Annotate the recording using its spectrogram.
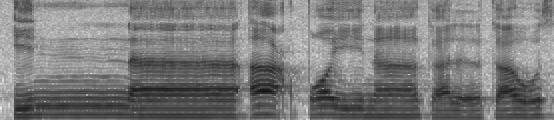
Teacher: harokatnya ini nanti juga channel Hai terpengaruh dengan ritme bacaan kita kalau kita membacanya pakai ritme bacaan yang cepat maka dua harokatnya ini akan memendek dengan sendirinya kemudian kalau kita membacanya agak lambat lebih lambat lagi maka yang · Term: gunnah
